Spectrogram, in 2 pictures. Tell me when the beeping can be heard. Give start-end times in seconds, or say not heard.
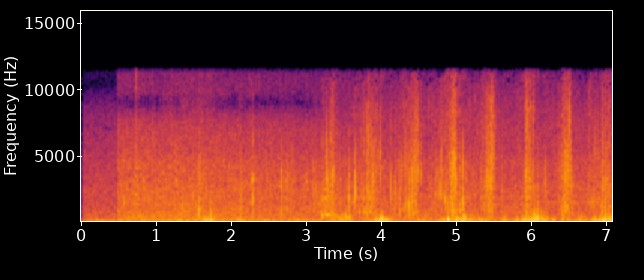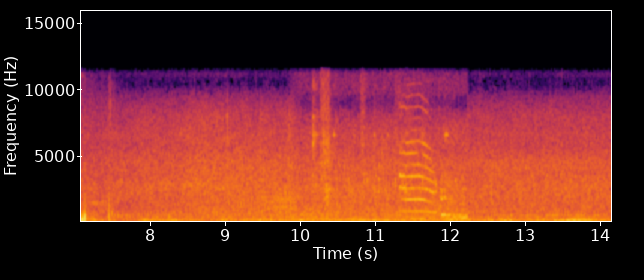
not heard.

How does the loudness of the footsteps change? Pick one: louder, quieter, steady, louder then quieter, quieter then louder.
louder.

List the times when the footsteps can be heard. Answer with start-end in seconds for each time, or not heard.
1.1-7.5.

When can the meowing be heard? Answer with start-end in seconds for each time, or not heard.
9.9-12.0.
